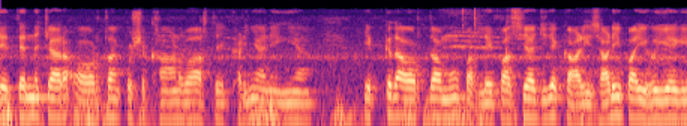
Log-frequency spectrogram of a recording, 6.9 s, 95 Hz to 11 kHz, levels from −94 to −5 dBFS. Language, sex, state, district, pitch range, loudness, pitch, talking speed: Punjabi, male, Punjab, Fazilka, 120-140 Hz, -17 LUFS, 130 Hz, 200 wpm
